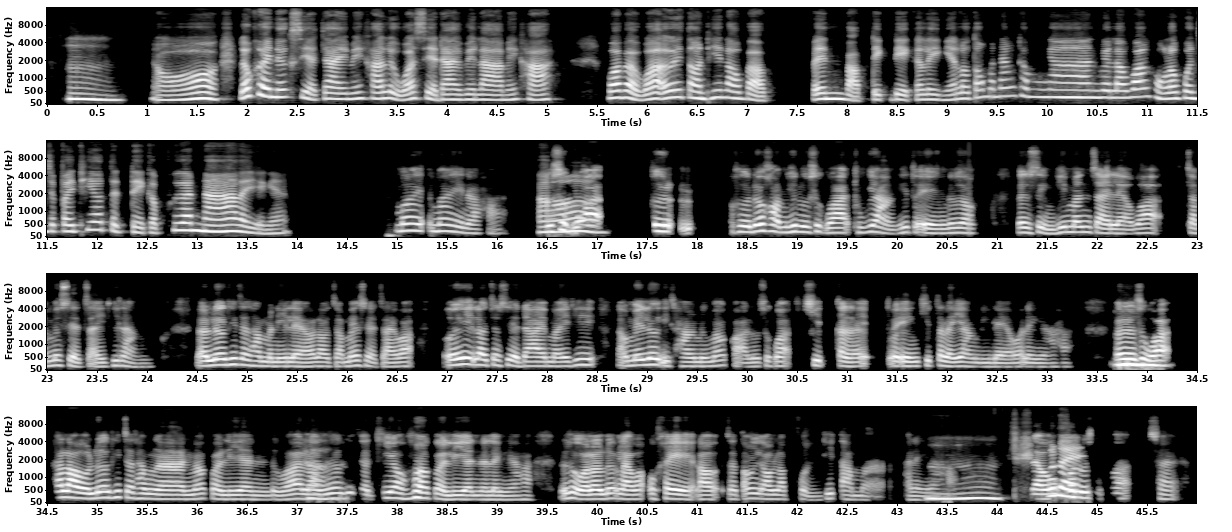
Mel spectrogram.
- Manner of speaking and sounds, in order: tapping; laughing while speaking: "มาก"
- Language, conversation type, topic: Thai, unstructured, คุณคิดอย่างไรกับการเริ่มต้นทำงานตั้งแต่อายุยังน้อย?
